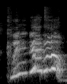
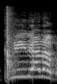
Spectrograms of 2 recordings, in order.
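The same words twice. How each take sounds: First: Mock high voice. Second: Said in the usual way. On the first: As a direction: jump much higher on a mocking repeat. Repeats it to Ice, mocking.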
